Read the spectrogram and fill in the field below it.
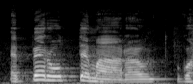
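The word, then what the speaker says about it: ἐπερώτημα: 정확하게 말씀을 드리면 원어의 발음은 이렇습니다. 에페로테마라고 하는데요.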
